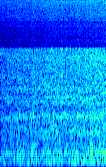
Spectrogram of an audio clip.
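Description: Steady road noise inside a moving car's cabin on a rain-soaked road: a low rumble under an even hiss from the tyres on the wet surface.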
